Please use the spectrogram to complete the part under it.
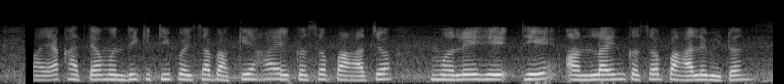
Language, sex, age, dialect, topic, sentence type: Marathi, female, 18-24, Varhadi, banking, question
